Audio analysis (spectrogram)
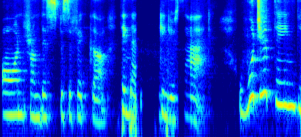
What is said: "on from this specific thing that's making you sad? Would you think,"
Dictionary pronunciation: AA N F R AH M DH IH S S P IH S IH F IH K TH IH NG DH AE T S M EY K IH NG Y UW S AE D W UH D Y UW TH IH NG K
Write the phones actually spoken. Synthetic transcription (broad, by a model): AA N F R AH M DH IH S S P IH S IH F IH K T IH NG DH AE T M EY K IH NG Y UW S AE D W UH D Y UW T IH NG K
